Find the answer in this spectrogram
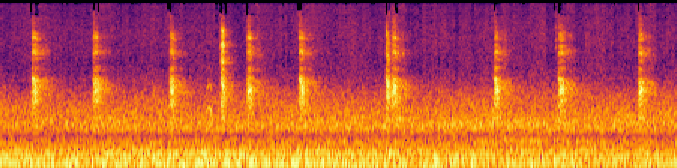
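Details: Common Grackle contact call, live, with another grackle answering: short, harsh, clicking chack notes repeated irregularly about every half second, over a constant low rumbling background noise.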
